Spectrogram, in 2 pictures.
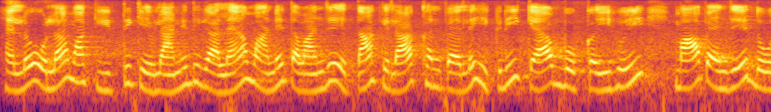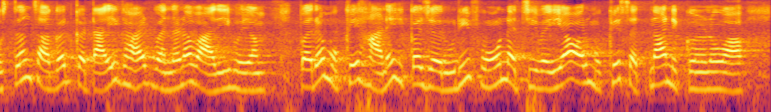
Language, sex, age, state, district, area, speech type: Sindhi, female, 18-30, Madhya Pradesh, Katni, rural, spontaneous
